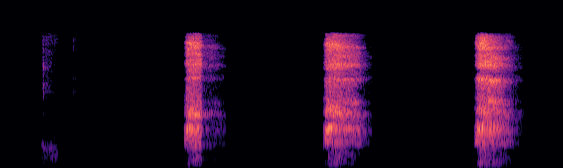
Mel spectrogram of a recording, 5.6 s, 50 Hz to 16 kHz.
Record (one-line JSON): {"exhalation_length": "5.6 s", "exhalation_amplitude": 14665, "exhalation_signal_mean_std_ratio": 0.31, "survey_phase": "beta (2021-08-13 to 2022-03-07)", "age": "45-64", "gender": "Male", "wearing_mask": "No", "symptom_cough_any": true, "symptom_runny_or_blocked_nose": true, "symptom_fatigue": true, "symptom_fever_high_temperature": true, "symptom_headache": true, "symptom_change_to_sense_of_smell_or_taste": true, "symptom_loss_of_taste": true, "symptom_onset": "2 days", "smoker_status": "Never smoked", "respiratory_condition_asthma": false, "respiratory_condition_other": false, "recruitment_source": "Test and Trace", "submission_delay": "1 day", "covid_test_result": "Positive", "covid_test_method": "RT-qPCR"}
